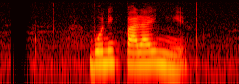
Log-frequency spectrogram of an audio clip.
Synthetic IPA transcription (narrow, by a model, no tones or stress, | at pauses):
bonikpaɾajnijḛ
